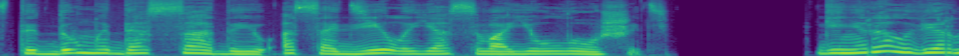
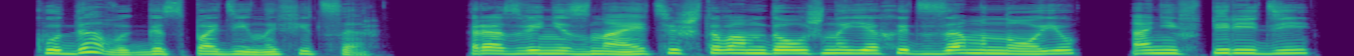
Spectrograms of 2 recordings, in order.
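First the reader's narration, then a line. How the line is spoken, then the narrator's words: Very stern question. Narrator (Russian): Коновницын спросил меня очень строго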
